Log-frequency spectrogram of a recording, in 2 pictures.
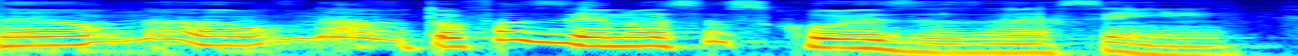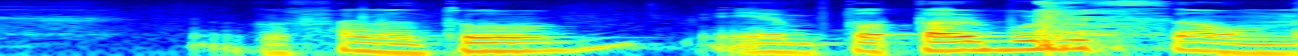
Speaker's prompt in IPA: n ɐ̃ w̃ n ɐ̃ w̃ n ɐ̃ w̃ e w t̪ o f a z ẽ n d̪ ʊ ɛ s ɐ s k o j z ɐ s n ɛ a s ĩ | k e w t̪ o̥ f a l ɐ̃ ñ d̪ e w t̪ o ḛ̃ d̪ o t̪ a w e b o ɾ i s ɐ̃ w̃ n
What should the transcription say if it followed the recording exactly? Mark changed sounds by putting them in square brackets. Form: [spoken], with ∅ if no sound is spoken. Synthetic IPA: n ɐ̃ w̃ n ɐ̃ w̃ n ɐ̃ w̃ e w t̪ o f a z ẽ n d̪ ʊ ɛ s ɐ s k o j z ɐ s n ɛ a s ĩ | k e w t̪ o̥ f a l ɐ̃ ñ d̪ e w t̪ o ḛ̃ [t̪] o t̪ a w e b o [l] i s ɐ̃ w̃ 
